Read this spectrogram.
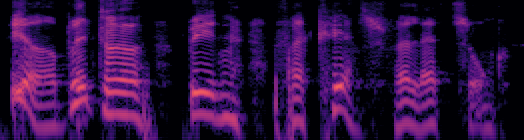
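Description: A man's voice: high-pitched, very animated, slow, vocal fry, dull audio, voice pushed up, full character voice. A man voicing a flustered, indignant motorist in a hurry in a radio play.

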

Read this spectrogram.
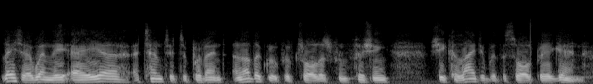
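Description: A man's voice: fairly low pitch, brisk, dark tone, no room sound. A British man reading the radio news in a formal style. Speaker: radio newsreader. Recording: dull, dry old radio broadcast.

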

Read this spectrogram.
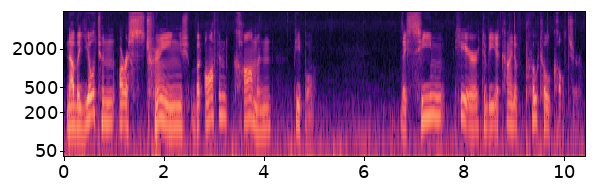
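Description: Slow, gravelly-voiced Norwegian man. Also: medium pitch. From Norway. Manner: slow and deliberate, with pauses and some fillers. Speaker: podcast host. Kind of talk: reflective commentary on mythology.

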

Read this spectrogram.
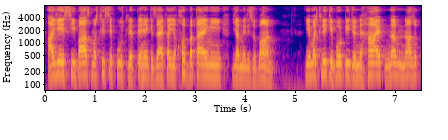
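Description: A man narrating his weekend outing in a voice-over, with flowery phrasing, recited couplets and words of praise. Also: a little high. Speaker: vlogger narrating a food outing.

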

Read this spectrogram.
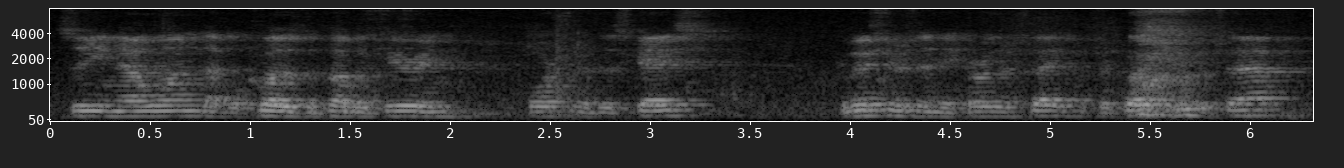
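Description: A man's voice: medium pitch, flat delivery, a little fast. Man, procedural chair, reverberant hall, faint noise. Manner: formal, procedural. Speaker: commission chairman. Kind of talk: chairing a public hearing. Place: large council chamber. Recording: echoey hall, mic far off.

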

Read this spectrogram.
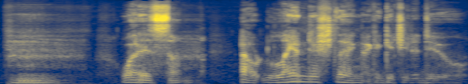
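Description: A man playing a big, gruff orc with a rough, husky voice, teasing yet secretly soft-hearted, in an ASMR roleplay. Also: low voice, takes it slowly, dry recording, full character voice. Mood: gruff, wry. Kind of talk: ASMR roleplay addressed to the listener.

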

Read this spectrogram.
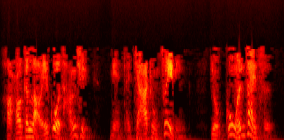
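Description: A man voicing a blustering army officer who barks orders loudly, in lo-fi phone-like audio. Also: medium pitch, very animated, brisk, slightly rough. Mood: barking. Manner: loud, barking orders.

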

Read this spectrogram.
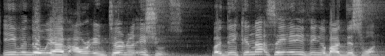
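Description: Man, 30s, American-sounding accent, very high voice, animated lecture, tabletop mic in a hall. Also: quick pace. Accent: American-sounding English. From Lebanon. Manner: animated, gesturing with both hands, acts out quoted people. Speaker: Islamic lecturer. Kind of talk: public lecture. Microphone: small tabletop mic on a tripod.

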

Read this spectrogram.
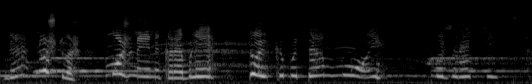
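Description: Very high-pitched little cartoon grasshopper. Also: a little slow, slight background noise. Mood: curious, hesitant. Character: small homesick grasshopper, polite and curious. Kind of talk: children's musical audio fairy tale acting.

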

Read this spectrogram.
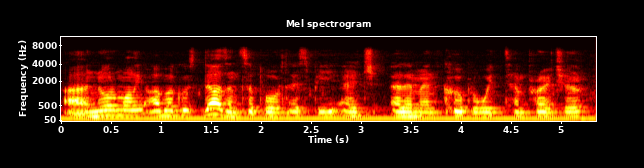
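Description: A man with a non-native English accent narrates an unscripted screen-recorded software tutorial in halting, hesitant phrases. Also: on the high side, level tone. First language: not English. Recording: dull lo-fi mic, faint background noise.

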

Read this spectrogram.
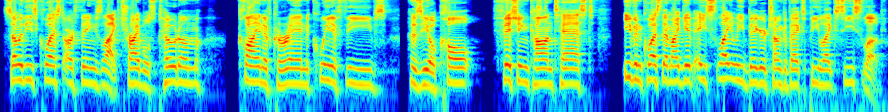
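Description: A man with a stuffed-up nose narrates a game tips video from home. His voice sits high and sounds bright and forceful, with an upbeat, steady delivery from one tip to the next. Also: moderate pace. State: stuffed up, congested. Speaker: gaming video creator. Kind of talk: scripted game tips voice-over.

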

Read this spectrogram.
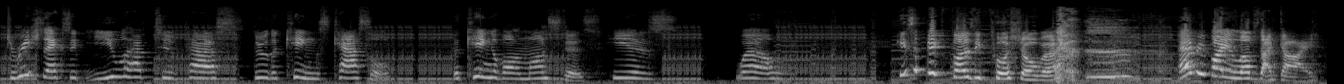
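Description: A woman's voice: high-pitched, lively intonation, takes it slowly, fairly bright tone, faint music behind, pitched below the performer's own voice, exaggerated voice, rough recording. A woman voicing a boastful, friendly and naive male skeleton from a game, announcing things theatrically.

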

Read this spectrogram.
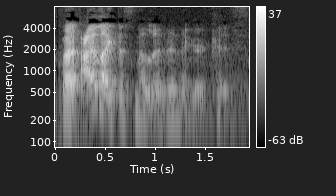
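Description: A woman's voice: mid-range voice, lively intonation, fast, pushed and bright, a little hiss or hum. A woman in her twenties chatting casually through a beauty tutorial, bubbly and slangy, swearing casually, in a small indoor studio. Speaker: beauty vlogger.

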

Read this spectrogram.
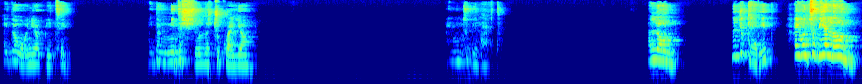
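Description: A woman's voice: high voice, big pitch swings, unhurried, long pauses. An actress playing a heartbroken young woman being dumped who feigns indifference, in a theatrical monologue. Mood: hurt, defensive. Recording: echoey, roomy sound.

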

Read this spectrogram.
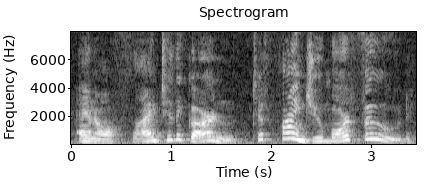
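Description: A woman voicing a tired, patient mother bird who speaks in soft, soothing coos. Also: fairly high pitch, sing-song, measured pace. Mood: weary, tender.

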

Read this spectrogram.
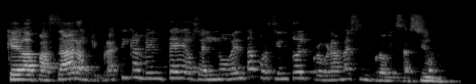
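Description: Lively mexican-accented woman, catalan native, bit high voice, roomy echo on a video call. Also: a little fast, crowd noise. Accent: Mexican Spanish. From Spain. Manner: chatty, animated, many restarts. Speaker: interview guest, TV presenter. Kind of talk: casual interview chat. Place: small room, video call.

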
